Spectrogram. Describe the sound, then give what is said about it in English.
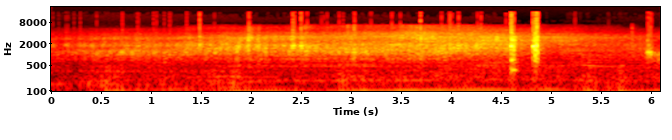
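Street traffic on a side street, heard as a steady low engine rumble and hum that continues throughout, with two brief sharp clicks near the end. “seems to be a lot of traffic here on the side street.”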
